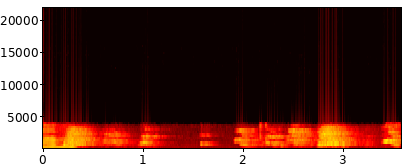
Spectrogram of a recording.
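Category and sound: animal, dog barking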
